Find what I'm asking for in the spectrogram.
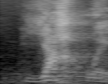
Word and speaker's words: Yahweh: Yahweh is the Hebrew, as best we understand how to pronounce it.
